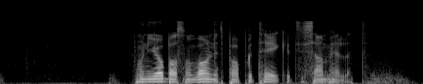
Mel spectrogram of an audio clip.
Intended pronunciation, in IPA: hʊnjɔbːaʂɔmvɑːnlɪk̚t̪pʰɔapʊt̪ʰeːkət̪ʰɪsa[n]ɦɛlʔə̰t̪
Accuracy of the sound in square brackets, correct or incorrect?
incorrect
